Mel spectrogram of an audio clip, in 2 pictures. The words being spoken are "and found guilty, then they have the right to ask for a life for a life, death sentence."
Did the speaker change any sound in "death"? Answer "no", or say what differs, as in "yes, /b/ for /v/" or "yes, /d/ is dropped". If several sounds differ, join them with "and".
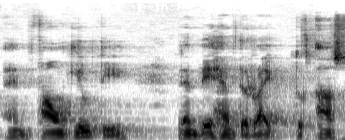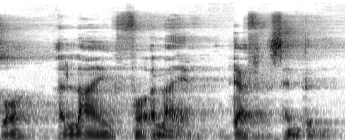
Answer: yes, /f/ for /θ/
